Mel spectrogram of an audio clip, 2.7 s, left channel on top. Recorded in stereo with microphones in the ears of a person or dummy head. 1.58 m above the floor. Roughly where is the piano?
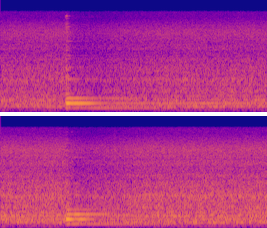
Left.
